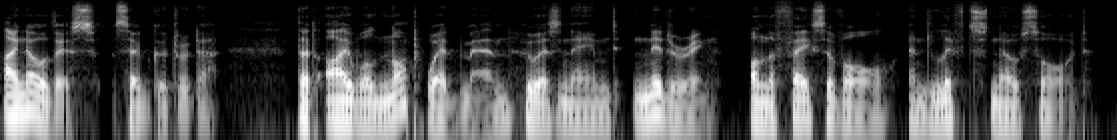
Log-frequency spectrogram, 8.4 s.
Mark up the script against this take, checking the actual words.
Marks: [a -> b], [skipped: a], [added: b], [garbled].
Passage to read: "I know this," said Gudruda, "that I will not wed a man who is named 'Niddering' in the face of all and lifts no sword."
"I know this," said Gudruda, "that I will not wed [skipped: a] man who is named 'Niddering' [in -> on] the face of all and lifts no sword."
